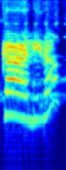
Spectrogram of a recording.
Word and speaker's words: cálida: Entonces, cálida es una palabra que lleva tilde.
